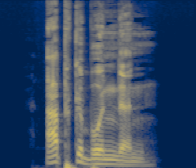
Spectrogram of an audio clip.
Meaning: past participle of abbinden
- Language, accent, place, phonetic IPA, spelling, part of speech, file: German, Germany, Berlin, [ˈapɡəˌbʊndn̩], abgebunden, verb, De-abgebunden.ogg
